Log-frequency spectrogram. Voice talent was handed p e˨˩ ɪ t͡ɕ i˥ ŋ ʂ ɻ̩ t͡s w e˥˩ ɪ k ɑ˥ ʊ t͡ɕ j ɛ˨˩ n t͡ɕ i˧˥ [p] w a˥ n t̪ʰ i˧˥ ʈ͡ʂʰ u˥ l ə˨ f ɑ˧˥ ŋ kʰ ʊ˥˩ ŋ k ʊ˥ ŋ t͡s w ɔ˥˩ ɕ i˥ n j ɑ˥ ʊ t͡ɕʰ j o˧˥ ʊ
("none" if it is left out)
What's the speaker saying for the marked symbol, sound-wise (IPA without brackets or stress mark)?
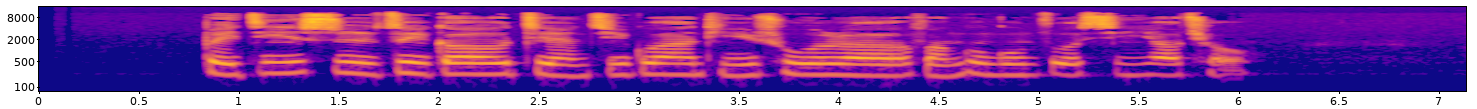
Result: k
